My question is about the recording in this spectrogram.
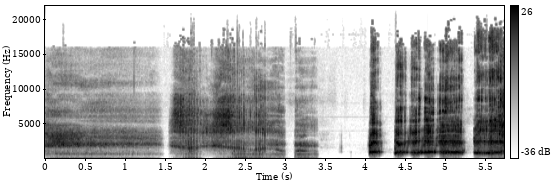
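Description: Heavy, rasping breathing close to the ear, with several long noisy breaths that have a growl-like roughness. A few short, strained bursts follow, sounding like choking or gagging.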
